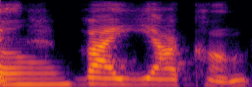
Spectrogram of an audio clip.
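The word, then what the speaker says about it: ויקם: Vayakum. Good. So we have the vi, we have ya. Accent is on ya.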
